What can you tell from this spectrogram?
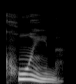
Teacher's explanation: You start with that O sound and then you glide right into the eye. · For oi in coin, your lips round up and then glide outward.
